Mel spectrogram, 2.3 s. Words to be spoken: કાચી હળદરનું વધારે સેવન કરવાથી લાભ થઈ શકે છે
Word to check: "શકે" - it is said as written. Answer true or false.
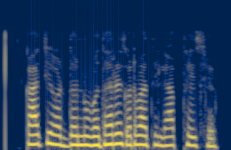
false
